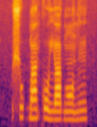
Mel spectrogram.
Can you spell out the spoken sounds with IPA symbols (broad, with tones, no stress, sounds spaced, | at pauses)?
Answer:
ʃ u˦ ɡ͡b ã˦ k o˦˨ j a˧ ɡ ɔ̃˧ d ĩ˦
